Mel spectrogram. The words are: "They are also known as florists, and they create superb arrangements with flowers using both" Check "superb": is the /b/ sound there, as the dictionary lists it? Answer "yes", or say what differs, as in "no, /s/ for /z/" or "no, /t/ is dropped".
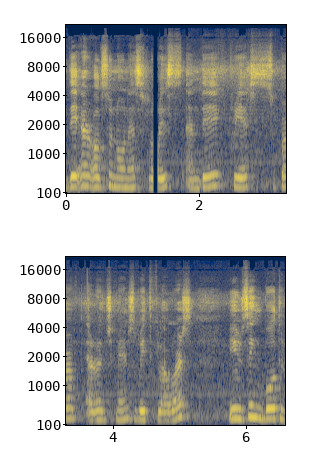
yes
